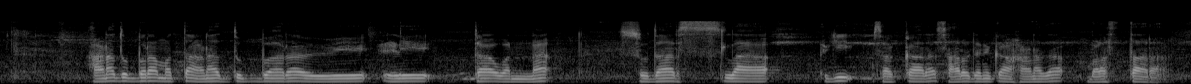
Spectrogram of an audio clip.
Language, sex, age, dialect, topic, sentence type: Kannada, male, 31-35, Dharwad Kannada, banking, statement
